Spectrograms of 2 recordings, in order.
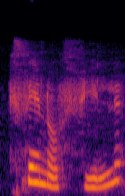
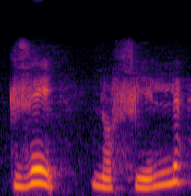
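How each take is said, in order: First: The x is pronounced as 'ks'. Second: The x is pronounced as 'gz'. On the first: "انا غادي نبدا بكس" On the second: "سوا بكز"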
